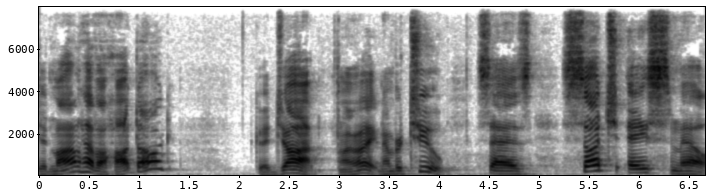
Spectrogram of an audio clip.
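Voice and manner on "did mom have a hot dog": rising question tune on hot dog, lift on dog. Reading a sentence aloud to show a question mark, using question intonation. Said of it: "I have to change my voice a little since I'm asking a question".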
